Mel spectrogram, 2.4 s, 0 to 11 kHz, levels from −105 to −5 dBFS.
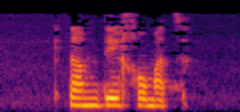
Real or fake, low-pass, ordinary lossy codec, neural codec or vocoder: fake; 7.2 kHz; MP3, 32 kbps; codec, 16 kHz, 16 kbps, FunCodec, trained on LibriTTS, 50 frames a second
